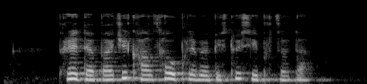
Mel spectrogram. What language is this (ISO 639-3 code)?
kat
